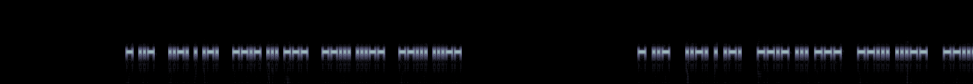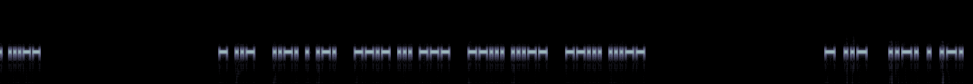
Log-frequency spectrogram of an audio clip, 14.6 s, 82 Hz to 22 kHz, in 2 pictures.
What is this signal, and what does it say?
Morse code, heard as a keyed tone, about 64 wpm, 700 Hz. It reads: TU FER QSO 73 73 TU FER QSO 73 73 TU FER QSO 73 73 TU FER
